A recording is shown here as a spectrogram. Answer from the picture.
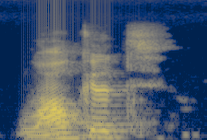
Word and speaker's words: walked: So as you can hear, when you pronounce these words, we have that T sound at the end. So that's why there's a T there. So we say walked and hoped.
